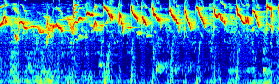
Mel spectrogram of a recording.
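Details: Crisp, high-pitched chattering from a mountain white-eye kept by a bird keeper, short down-slurred notes repeated in a quick, fairly even rhythm of about three per second.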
